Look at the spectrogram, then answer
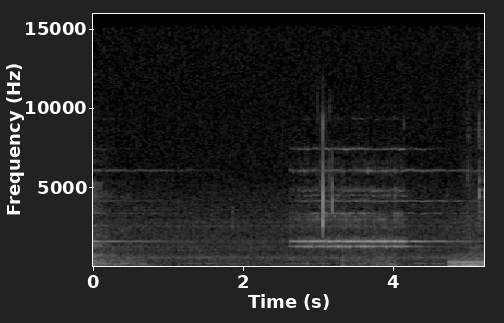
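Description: A mobile phone rings during a live stream, a quiet, bright tonal ring that starts midway and repeats steadily for a couple of seconds before a low thump at the end.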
